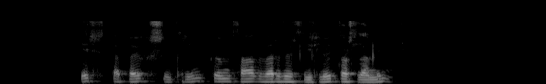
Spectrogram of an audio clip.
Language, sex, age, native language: Icelandic, male, 30-39, Icelandic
